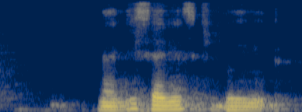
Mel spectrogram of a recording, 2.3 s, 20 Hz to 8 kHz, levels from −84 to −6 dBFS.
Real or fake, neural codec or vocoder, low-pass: fake; codec, 44.1 kHz, 2.6 kbps, SNAC; 7.2 kHz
